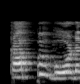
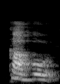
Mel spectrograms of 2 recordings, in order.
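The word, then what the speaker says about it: cupboard: കബോർഡ്, കപ്പ് ബോർഡ് എന്നല്ല പറയുന്നത്, കപ്പ് ബോർഡ് എന്നല്ല പറയുന്നത്, എന്താ പറയുന്നത്? കബോർഡ്. Here P ഈസ് silent.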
